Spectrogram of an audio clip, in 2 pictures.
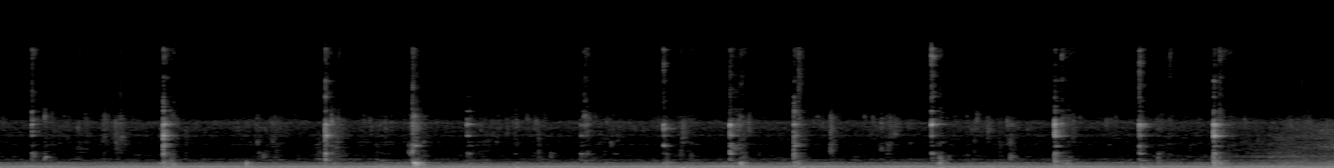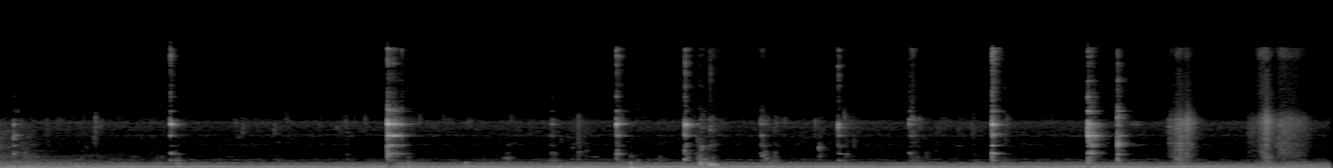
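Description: Metal fork clinking irregularly against a glass mixing bowl, about one sharp clink every second or so, while tossing raw chicken wings in seasoning, with a brief soft rustle about halfway through. A steady low hum runs underneath.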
